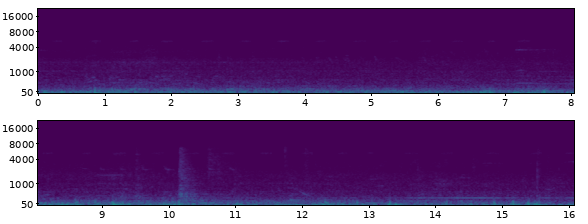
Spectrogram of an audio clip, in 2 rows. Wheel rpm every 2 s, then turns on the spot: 0, 0, 0, 0, 0, 0, 0, 0.
none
